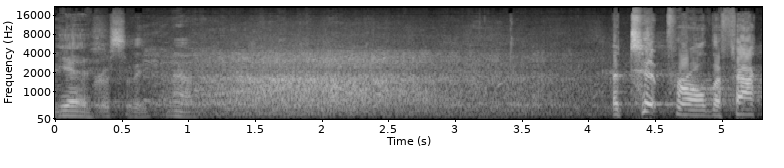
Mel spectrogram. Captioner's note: audience laughing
